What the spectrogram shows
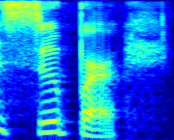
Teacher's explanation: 강세 뒤에 크트프 소리들은 미국인이라면 소리가 약간 된 소리를 내게 됩니다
